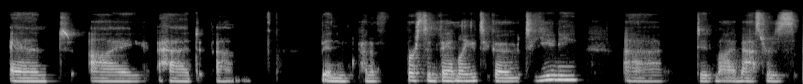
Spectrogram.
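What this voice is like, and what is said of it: Appalachian North Carolina accent. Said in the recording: “as you can already tell from my accent ... born and raised in rural North Carolina in Appalachia”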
